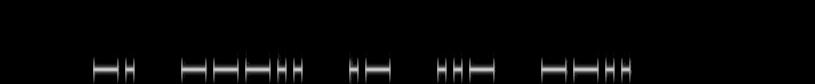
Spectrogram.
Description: Morse code, heard as a keyed tone, about 15 wpm, spaced as for 11 wpm, 700 Hz. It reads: N8AUZ
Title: USA Call Signs - 5 Characters - 2x Character Spacing - 15wpm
